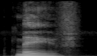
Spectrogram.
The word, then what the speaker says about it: Maeve: Okay, it's pronounced Maeve, she says. I always get that wrong.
